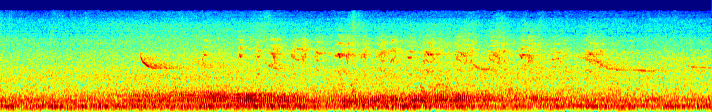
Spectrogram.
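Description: Birds calling: a short note sliding down in pitch, repeated every second or so, with quicker chirping between about three and six seconds in, over a steady low background hum.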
